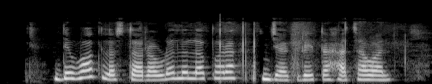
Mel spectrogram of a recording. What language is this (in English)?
Pashto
